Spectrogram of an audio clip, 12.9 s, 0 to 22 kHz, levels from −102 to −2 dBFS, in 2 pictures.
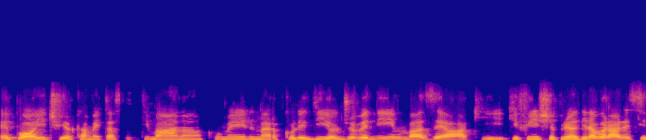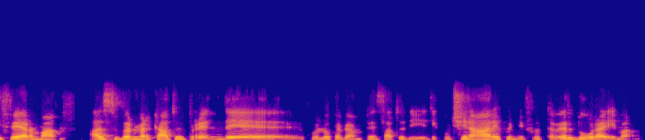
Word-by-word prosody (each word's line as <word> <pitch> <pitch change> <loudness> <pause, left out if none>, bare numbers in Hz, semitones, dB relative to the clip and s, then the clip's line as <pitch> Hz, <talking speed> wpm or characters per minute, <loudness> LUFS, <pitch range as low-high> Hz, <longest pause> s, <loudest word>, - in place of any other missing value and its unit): e 220 0 0
poi 220 0 +5
circa 210 -2 -1
metà 195 +1 -3
settimana, 200 -1 -4
come 180 -2 -6
il 175 0 -5
mercoledì 190 +1 -1
o - - +4
il 170 - -3
giovedì, 190 -1 0
in 180 -1 -6
base 170 +1 +3
a 165 0 +3
chi 90 +1 -9
chi 195 - -3
finisce 185 +2 -2
prima 185 -1 +4
di 185 0 0
lavorare 180 -2 +5
si 200 +3 -4
ferma 180 -1 +3 0.4
al 190 0 +3
supermercato 190 -1 +1
e 185 - -1
prende, 175 - 0 0.2
ehm, - - -24
quello 180 -2 -6
che 180 - -8
abbiam 165 -1 -6
pensato 175 -1 -7
di - - -13
di 175 -3 -16
cucinare, 180 0 0
quindi 165 -1 -9
frutta 170 +2 -12
e - - -10
verdura 175 -5 +1
e - - -3
ma - - -8
180 Hz, 185 wpm, -26 LUFS, 175-195 Hz, 0.4 s, poi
